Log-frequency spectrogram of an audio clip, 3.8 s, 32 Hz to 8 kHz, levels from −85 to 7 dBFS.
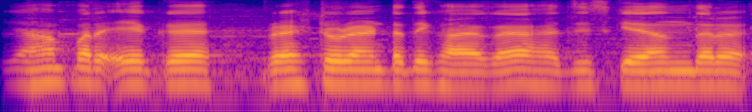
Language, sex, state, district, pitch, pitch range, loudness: Hindi, male, Haryana, Charkhi Dadri, 130 Hz, 120-130 Hz, -16 LUFS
